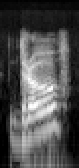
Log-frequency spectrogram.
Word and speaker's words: drove: So instead of drove, okay, dr, dr. Pronounce a J sound into the R.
